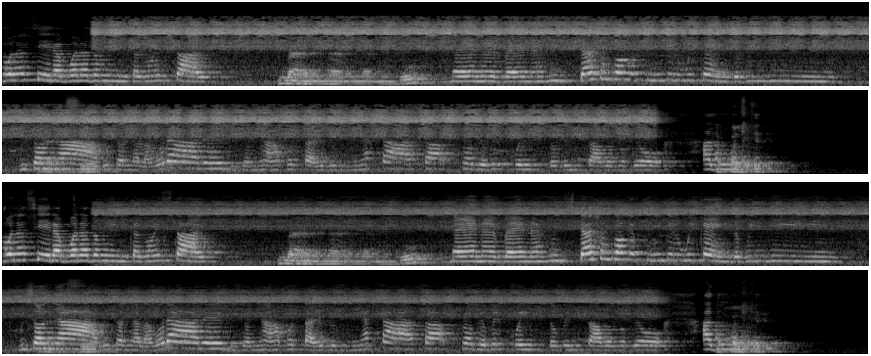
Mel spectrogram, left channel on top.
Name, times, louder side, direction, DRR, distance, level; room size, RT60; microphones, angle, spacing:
voice 1, 0.0-2.1 4.4-8.4 8.8-15.3 15.5-16.2, right 3 dB, 60° right, 7 dB, 1.8 m, -26 dB
sound 1, 0.9-15.2, left 8 dB, 60° left, 1.5 m, -28 dB
voice 2, 2.7-4.2 9.0-9.6 15.8-16.2, left 1 dB, 45° left, -1 dB, 4.1 m, -29 dB
19.5 x 6.7 x 7.6 m, 0.74 s
head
